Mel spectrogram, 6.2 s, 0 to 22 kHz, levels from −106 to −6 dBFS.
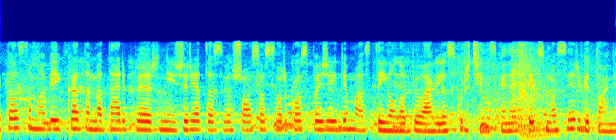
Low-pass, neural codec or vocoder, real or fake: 7.2 kHz; none; real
